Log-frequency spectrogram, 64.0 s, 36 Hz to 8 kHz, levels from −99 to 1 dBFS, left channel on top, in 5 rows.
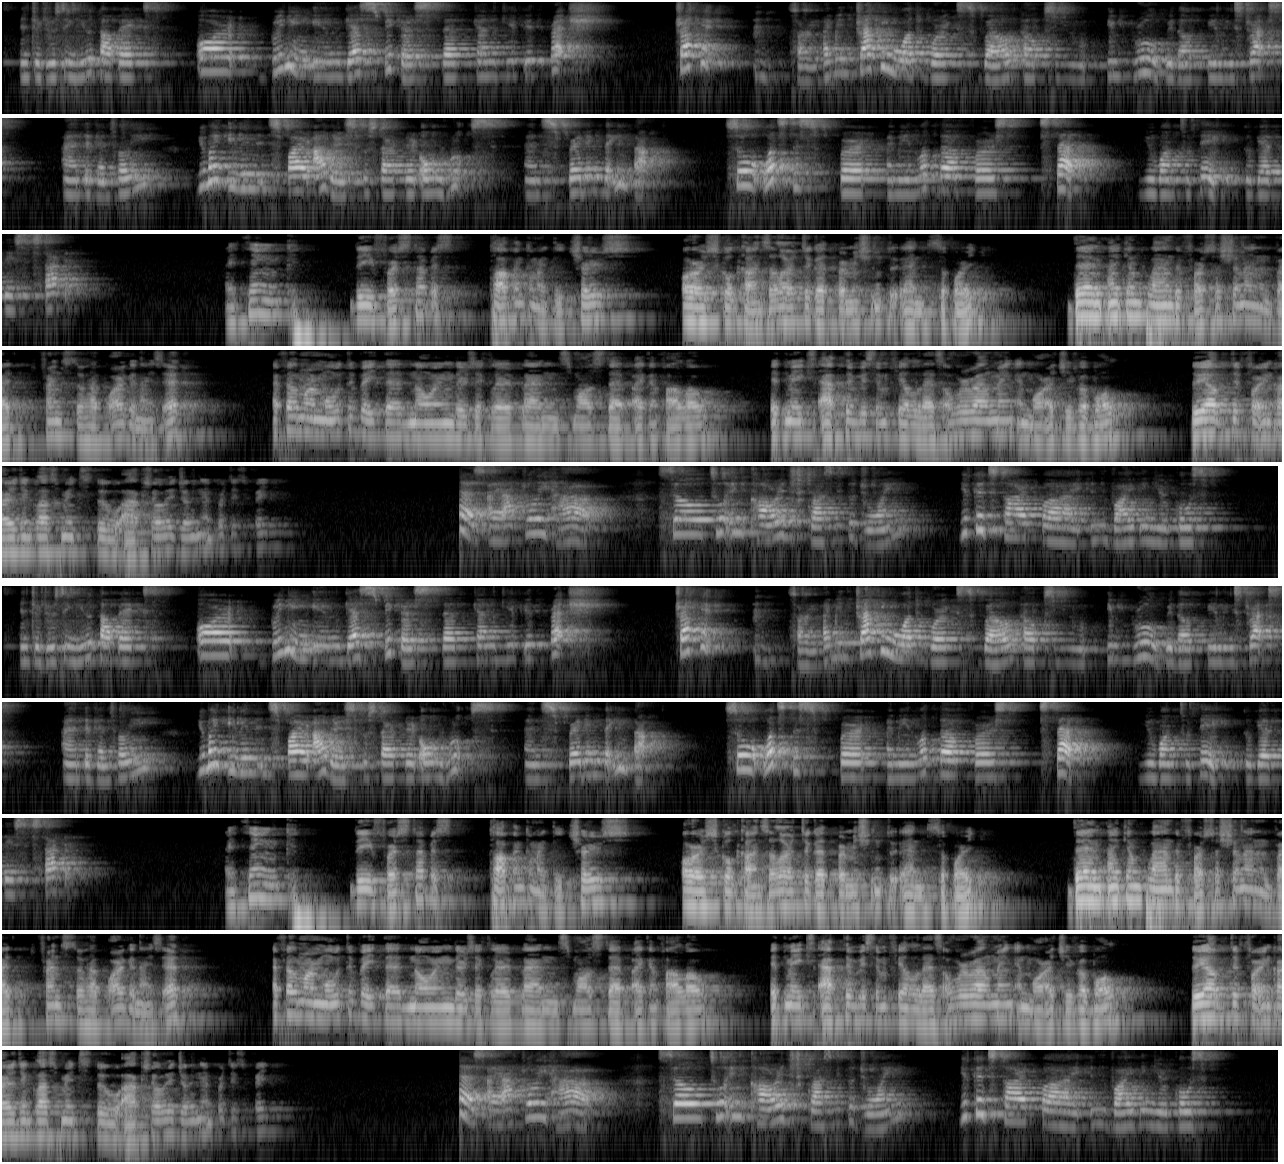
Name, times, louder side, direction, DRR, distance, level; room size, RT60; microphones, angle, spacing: voice 1, 0.2-1.6 1.9-2.3 2.7-5.9 6.7-7.1 7.5-12.8 13.4-14.3 14.8-17.7 18.0-19.3 20.0-22.9 23.2-23.6 24.2-24.5 24.8-24.9 25.3-26.3 55.8-57.1 57.8-60.2 60.8-63.2, right 2 dB, 25° right, 1 dB, 3.2 m, -36 dB
voice 2, 27.8-28.6 29.1-30.1 30.5-31.9 32.4-35.3 36.3-38.5 38.8-40.2 41.1-45.5 46.1-49.6 50.3-53.3 53.7-53.8, right 1 dB, 55° right, 3 dB, 2.9 m, -34 dB
24.0 x 20.5 x 8.4 m, 0.72 s
head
